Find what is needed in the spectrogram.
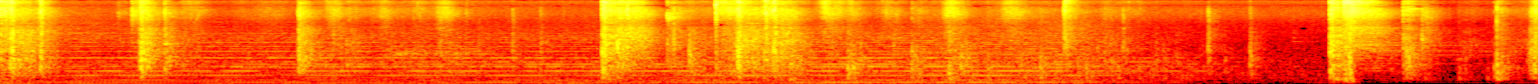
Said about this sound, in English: How did I know that's a headshot? Because the metal target for the head part is different from the rest. It has much more resonance to it.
